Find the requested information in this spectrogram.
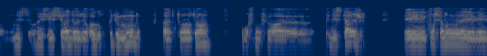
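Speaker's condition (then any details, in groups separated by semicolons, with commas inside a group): Parkinson's disease; regular table tennis with able-bodied players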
